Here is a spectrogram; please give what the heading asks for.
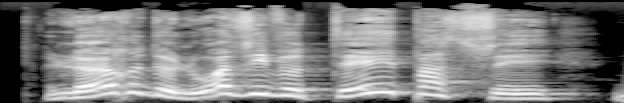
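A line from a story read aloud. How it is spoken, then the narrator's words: Cheerful. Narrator (French): dis-je gaiement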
